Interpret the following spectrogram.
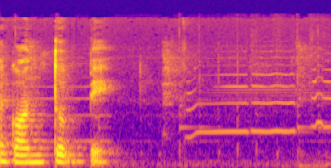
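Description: A woman reciting Bengali poetry finishes a line with a drawn-out final word, then falls silent. Soft background music comes in about a second later, a few quiet held notes.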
